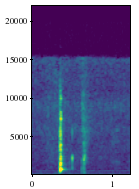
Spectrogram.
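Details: Baby boy's hiccup: a single sharp hiccup, a brief abrupt catch of breath with a small voiced click, over quiet room hum.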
